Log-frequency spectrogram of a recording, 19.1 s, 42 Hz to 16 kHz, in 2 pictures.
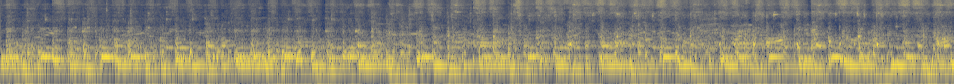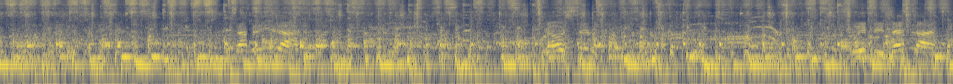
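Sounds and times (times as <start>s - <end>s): drum circle hand drums: 0.0s - 19.0s.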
